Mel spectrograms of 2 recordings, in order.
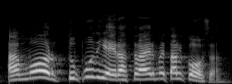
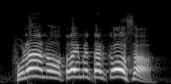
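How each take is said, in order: First: Sweet polite request. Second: High, loud curt command to her husband; bossy order. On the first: A wife asks her husband respectfully, sweet gentle request. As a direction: ask him kindly, like a sweetheart. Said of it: "¿No se oye mejor?". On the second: A wife orders her husband like a boy, curt loud command. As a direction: order him around like a kid. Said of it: "como si fuera un muchacho". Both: Shown as a demonstration.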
